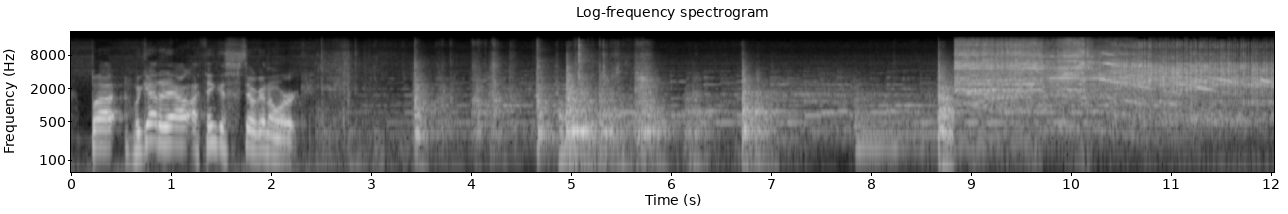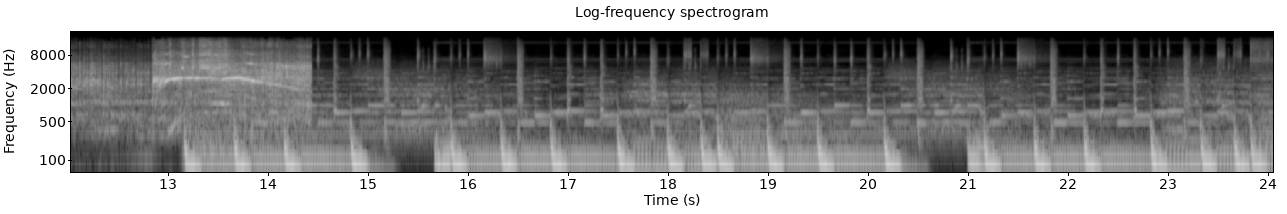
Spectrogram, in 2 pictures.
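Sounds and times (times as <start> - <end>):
angle grinder cutting metal: 8.8 - 14.5.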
